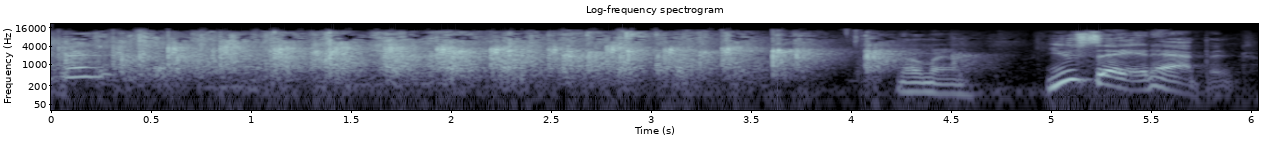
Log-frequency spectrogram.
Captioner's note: applause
